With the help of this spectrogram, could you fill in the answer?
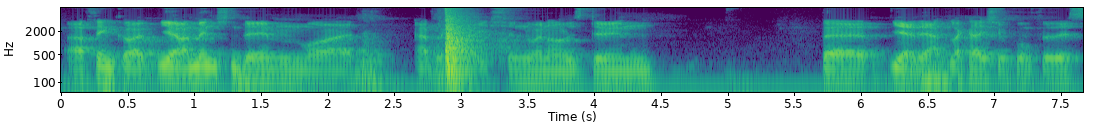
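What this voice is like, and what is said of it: British accent. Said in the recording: “from your accent, you're from Britain”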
